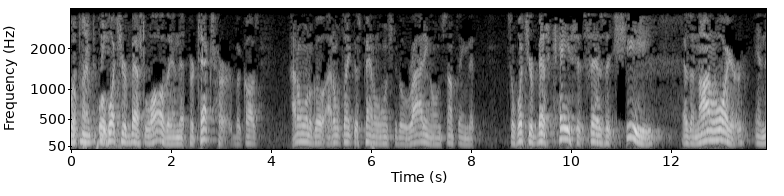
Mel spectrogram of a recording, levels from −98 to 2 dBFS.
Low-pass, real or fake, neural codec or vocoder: 3.6 kHz; real; none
